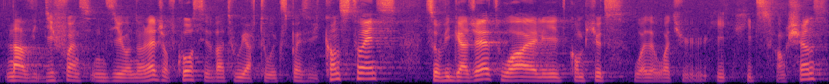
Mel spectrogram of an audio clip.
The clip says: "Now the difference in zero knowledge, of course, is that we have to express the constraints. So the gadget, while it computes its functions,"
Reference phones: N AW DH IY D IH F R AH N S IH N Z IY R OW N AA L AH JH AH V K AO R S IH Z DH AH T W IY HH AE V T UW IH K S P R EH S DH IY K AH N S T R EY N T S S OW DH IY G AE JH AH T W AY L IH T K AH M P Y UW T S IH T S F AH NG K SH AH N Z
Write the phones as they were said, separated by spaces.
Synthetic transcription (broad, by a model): N AW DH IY D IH F R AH N S IH N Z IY OW N AA L AH JH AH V K AO R S IH Z DH AH T W IY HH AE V T UW IH K S P R EH S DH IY K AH N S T EY N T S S OW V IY G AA JH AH T W AY L IH T K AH M P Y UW T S IH T S F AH NG K SH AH N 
